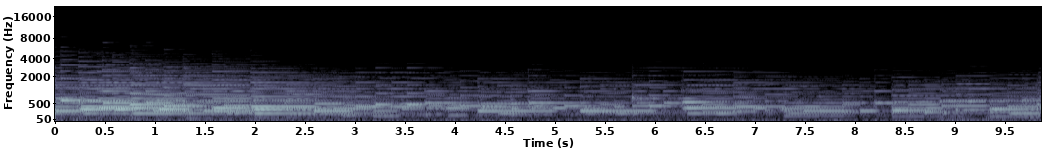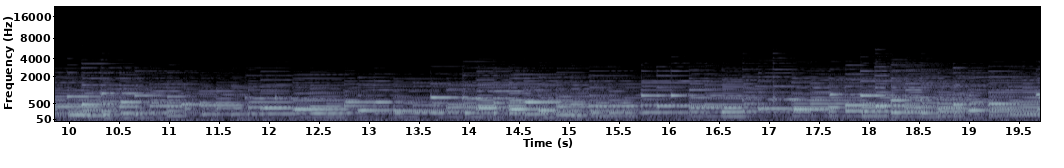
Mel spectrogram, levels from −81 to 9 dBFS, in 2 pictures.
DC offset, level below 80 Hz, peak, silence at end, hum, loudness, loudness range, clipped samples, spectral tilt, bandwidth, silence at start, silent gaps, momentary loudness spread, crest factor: under 0.1%; -56 dBFS; -12 dBFS; 0 s; none; -29 LUFS; 6 LU; under 0.1%; -9.5 dB/octave; 5.6 kHz; 0 s; none; 10 LU; 18 dB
